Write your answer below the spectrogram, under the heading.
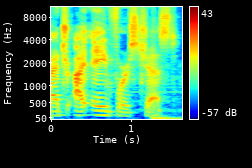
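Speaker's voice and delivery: normal talking voice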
